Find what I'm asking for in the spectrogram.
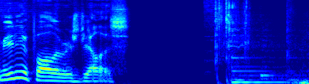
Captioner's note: camera shutter clicks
